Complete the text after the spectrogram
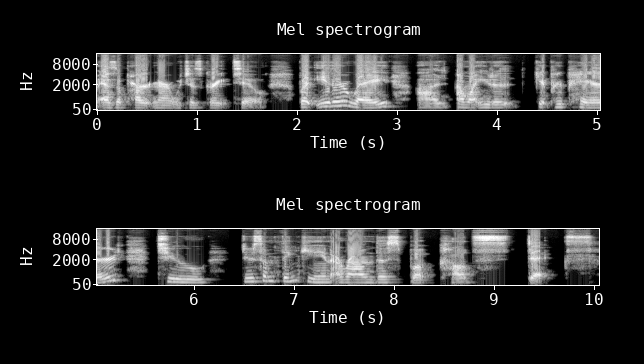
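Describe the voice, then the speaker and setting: A woman's voice: medium pitch, vocal fry, rough recording. A woman literacy coach leading an interactive read-aloud for young children, instructive, prompting listeners with questions.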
